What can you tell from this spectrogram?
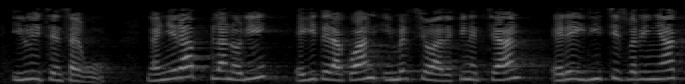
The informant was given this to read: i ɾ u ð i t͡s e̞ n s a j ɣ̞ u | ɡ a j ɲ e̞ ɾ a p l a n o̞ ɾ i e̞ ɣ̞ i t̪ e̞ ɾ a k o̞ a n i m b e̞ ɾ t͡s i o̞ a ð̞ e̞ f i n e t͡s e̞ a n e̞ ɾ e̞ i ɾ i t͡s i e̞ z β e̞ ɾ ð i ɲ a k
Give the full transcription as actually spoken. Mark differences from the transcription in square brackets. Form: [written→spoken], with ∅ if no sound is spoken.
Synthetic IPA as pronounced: i ɾ u ð i t͡s e̞ n s a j ɣ̞ u | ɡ a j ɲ e̞ ɾ a p l a n o̞ ɾ i e̞ ɣ̞ i t̪ e̞ ɾ a k o̞ a n i m b e̞ ɾ t͡s i o̞ a ð̞ e̞ f i n e t͡s e̞ a n e̞ ɾ e̞ i ɾ i t͡s i e̞ z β e̞ ɾ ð i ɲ a k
